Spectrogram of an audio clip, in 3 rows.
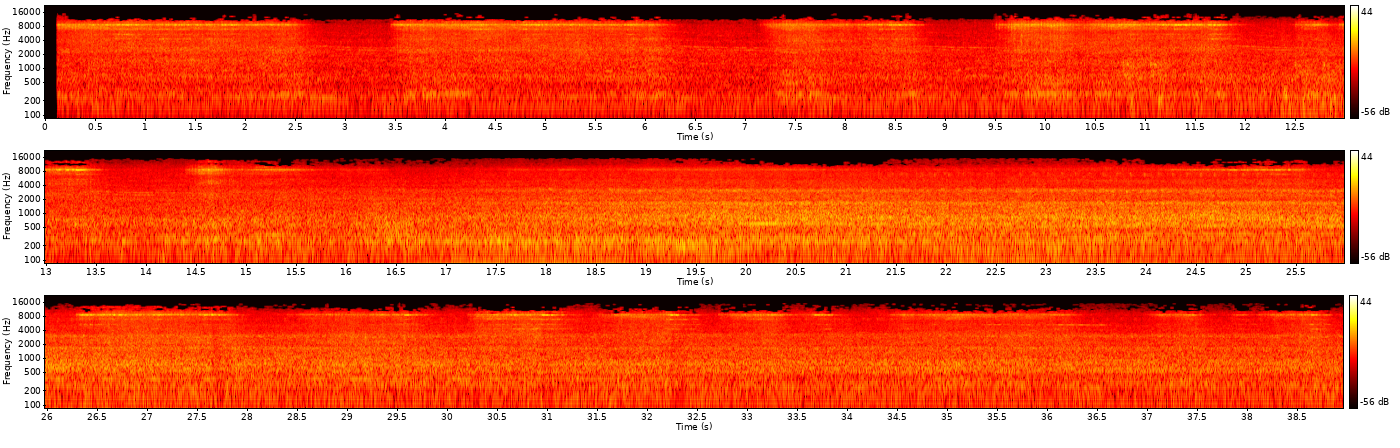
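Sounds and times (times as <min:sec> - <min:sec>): train engine and wheels drone: 0:00.1 - 0:38.9.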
